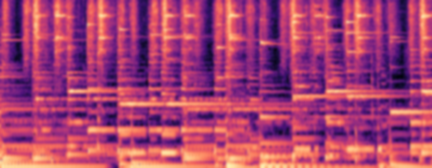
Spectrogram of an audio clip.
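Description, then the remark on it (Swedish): A bright, jingly music loop plays on its own during a break, with a steady bass line and twinkling bell-like chimes repeating in a regular rhythm at a moderate, even volume. No one speaks. “Uh, nu får ni lyssna på loopen en stund.”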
